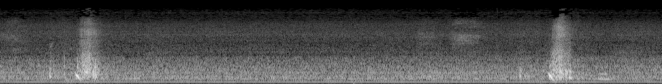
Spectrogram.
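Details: Mini sneeze attack: two short, sharp sneezes about five seconds apart over steady room hum, likely from a cat; brief sneezing bout.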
